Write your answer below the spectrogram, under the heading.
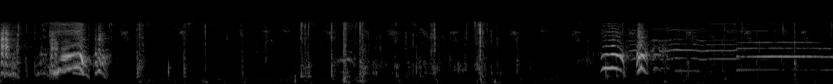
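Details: Young common ravens squabbling over their breakfast: a loud, hoarse, rising squawk, scattered clicks and rustling from feeding, then two more harsh cries followed by a drawn-out, nasal, wavering tone.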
